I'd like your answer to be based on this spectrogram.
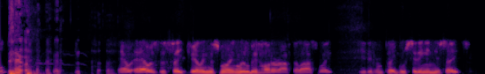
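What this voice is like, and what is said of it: Slightly rough, dusty voice. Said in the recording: “My voice is a bit dusty ... it's not alcohol-induced”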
